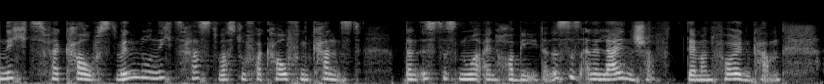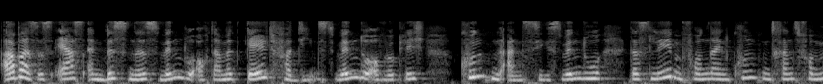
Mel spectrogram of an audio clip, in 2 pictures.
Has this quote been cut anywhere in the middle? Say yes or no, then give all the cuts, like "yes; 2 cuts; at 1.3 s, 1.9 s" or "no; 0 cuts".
no; 0 cuts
